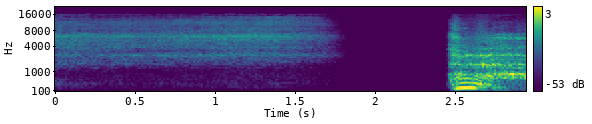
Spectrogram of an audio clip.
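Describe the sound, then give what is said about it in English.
A slow, deep breathing exercise: a long, steady, hissing exhale that fades out, a short silence, then a sudden, louder breathy inhale. “I'm going to do it just because I just talked about it. So I'm going to do it real quick. Exhale, inhale.”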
